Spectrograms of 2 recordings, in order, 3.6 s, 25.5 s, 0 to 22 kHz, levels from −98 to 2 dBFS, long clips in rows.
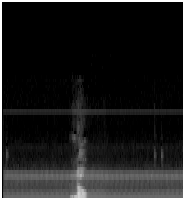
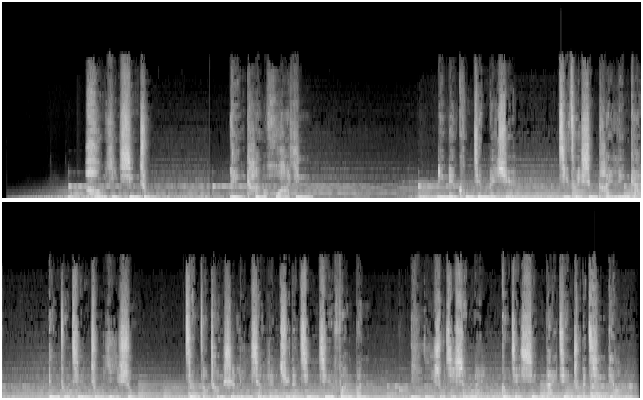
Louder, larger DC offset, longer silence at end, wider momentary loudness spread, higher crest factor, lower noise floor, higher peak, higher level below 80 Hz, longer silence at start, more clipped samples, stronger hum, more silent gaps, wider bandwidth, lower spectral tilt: second, -26 LUFS vs -15 LUFS; neither; first, 1.9 s vs 0 s; first, 28 LU vs 15 LU; first, 24 dB vs 16 dB; first, -54 dBFS vs -41 dBFS; second, -8 dBFS vs 0 dBFS; second, -56 dBFS vs -22 dBFS; first, 1.35 s vs 0.5 s; neither; first, 50 Hz at -55 dBFS vs none; neither; second, 10 kHz vs 16 kHz; first, -7 dB/octave vs -4 dB/octave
